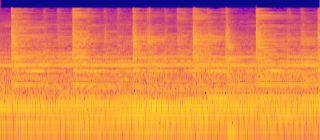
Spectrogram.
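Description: Live acoustic country band in an instrumental break: acoustic guitar strummed in a steady rhythm, with a fiddle holding long notes over it.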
